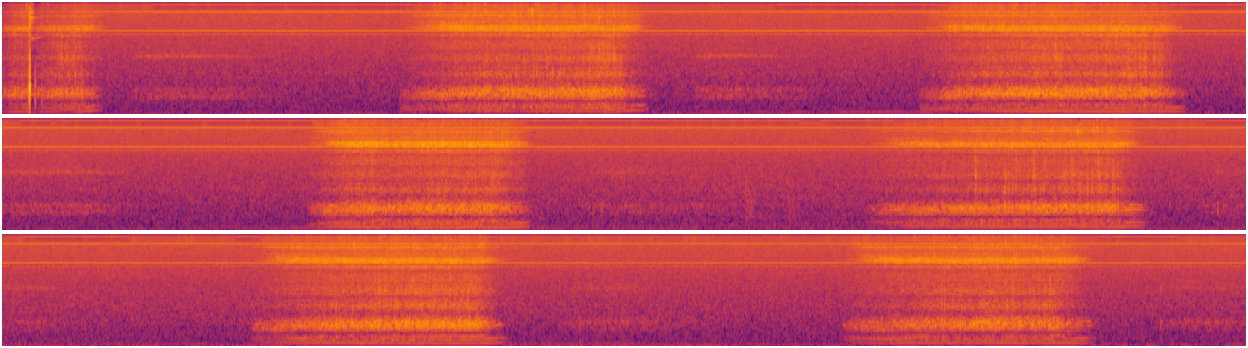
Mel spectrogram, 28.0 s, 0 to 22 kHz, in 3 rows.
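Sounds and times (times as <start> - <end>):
loud rasping snoring: 0.0 - 0.8, 3.0 - 4.9, 6.9 - 8.9, 11.6 - 13.4, 15.8 - 18.0, 20.5 - 22.5, 25.0 - 26.9.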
